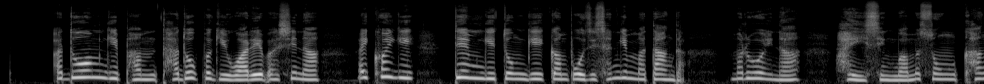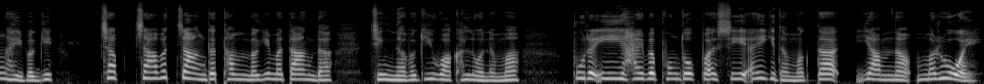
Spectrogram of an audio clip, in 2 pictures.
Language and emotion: Manipuri, fearful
